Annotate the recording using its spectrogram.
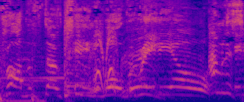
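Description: Hip hop music with a man rapping, opening on a deep bass hit.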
